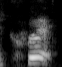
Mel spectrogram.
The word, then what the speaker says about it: creek: Like Pennsylvanians, we say crick instead of creek. Yep. It's not a creek, it's a crick.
